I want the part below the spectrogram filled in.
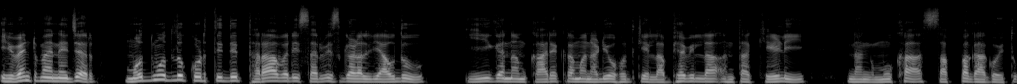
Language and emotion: Kannada, sad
